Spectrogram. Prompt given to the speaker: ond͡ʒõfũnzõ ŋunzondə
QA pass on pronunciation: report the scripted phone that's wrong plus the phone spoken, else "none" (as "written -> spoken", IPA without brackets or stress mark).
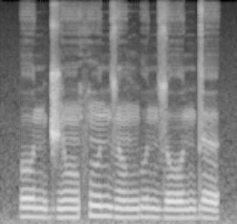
none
